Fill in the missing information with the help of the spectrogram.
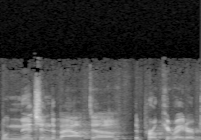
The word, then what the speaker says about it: procurator: And as a result of that, Caesar then gave him the responsibility uh, to be the procreator of, um, oh, did I say that right? I didn't say that.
